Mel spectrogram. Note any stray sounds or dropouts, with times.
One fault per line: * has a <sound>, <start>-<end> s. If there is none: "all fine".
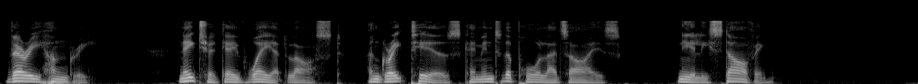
all fine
